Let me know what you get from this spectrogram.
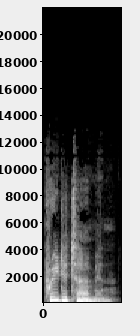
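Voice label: "predetermine", British English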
